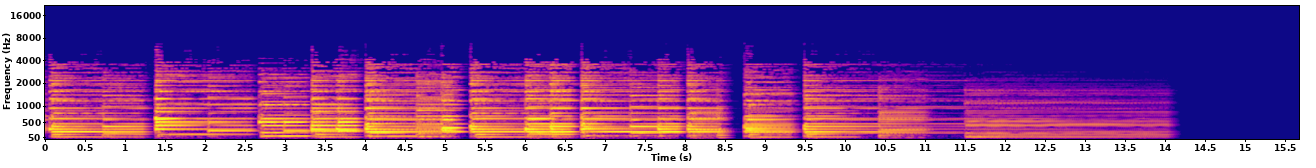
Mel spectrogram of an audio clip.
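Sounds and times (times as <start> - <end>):
piano piece: 0.0 - 14.1.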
